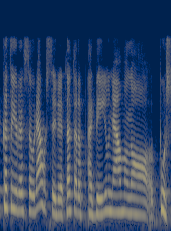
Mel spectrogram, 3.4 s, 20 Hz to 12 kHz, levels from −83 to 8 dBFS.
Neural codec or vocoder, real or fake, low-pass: codec, 16 kHz, 1 kbps, X-Codec, HuBERT features, trained on general audio; fake; 7.2 kHz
